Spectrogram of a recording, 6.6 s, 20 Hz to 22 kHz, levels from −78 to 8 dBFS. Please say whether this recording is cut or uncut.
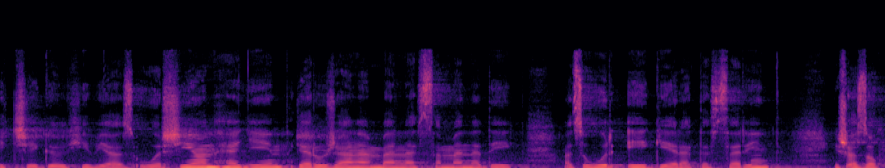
cut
